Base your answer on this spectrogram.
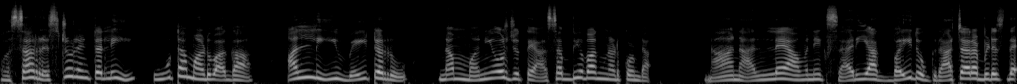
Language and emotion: Kannada, angry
